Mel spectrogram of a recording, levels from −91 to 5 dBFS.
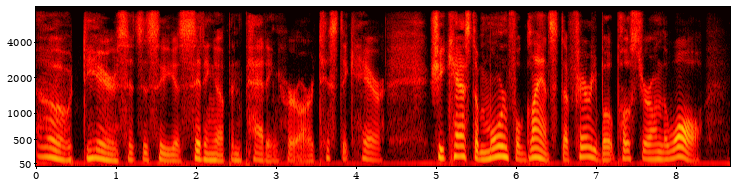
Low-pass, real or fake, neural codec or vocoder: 7.2 kHz; fake; codec, 16 kHz, 2 kbps, X-Codec, WavLM features, trained on Multilingual LibriSpeech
